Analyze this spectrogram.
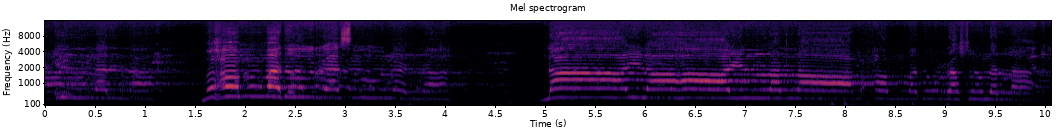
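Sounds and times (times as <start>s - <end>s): boy singing long note: 0.0s - 1.0s, 5.0s - 9.4s.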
